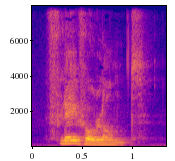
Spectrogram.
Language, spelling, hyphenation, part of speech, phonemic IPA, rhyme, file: Dutch, Flevoland, Fle‧vo‧land, proper noun, /ˈfleː.voːˌlɑnt/, -eːvoːlɑnt, Nl-Flevoland.ogg
- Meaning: Flevoland (a province of the Netherlands)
